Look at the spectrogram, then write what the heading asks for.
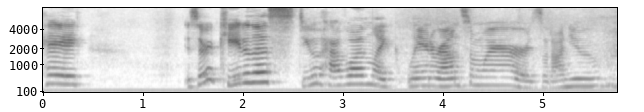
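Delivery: loud yelling, projected across a distance. Calling out in character to the old guy, asking for a key: yelling out to someone. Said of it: "I'm gonna yell out to him".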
